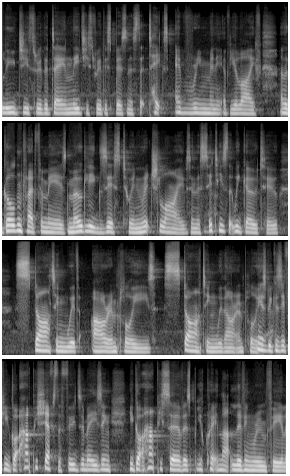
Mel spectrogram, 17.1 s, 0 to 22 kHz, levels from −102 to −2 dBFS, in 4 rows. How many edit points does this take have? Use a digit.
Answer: 1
